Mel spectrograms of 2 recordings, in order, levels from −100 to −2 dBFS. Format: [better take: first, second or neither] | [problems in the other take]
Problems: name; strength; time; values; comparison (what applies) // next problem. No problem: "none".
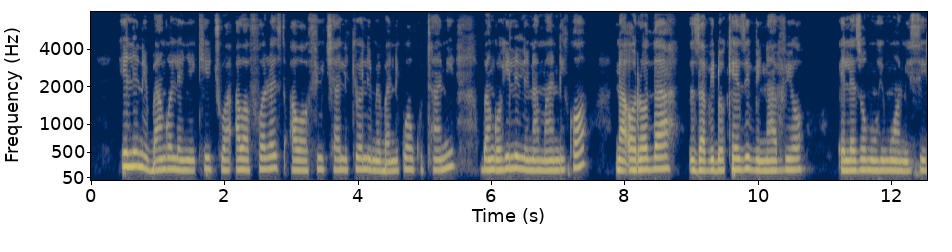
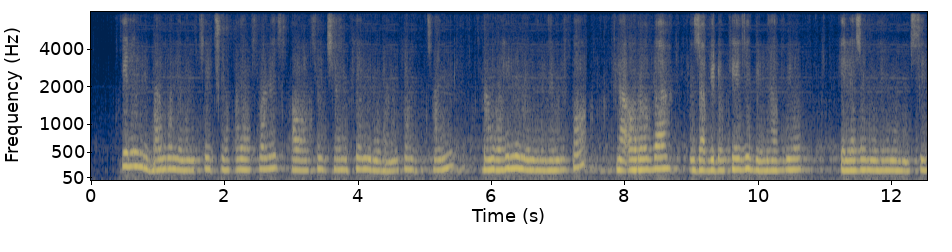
first | noise reduction (neural separator model SepFormer DNS4)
